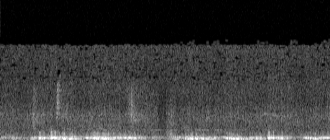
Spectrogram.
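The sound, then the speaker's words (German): Pigeons cooing steadily, a soft, throaty burble repeating in rolling phrases with brief pauses, no voices present. “Finn Fuchs vermisst das Taubengurren”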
